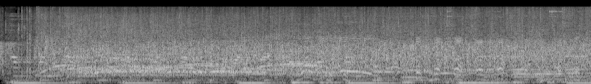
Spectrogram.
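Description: A studio audience applauds loudly and steadily for several seconds to welcome Santa Claus, a dense wash of clapping with some faint voices mixed in, over a low rhythmic musical bass pulse.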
